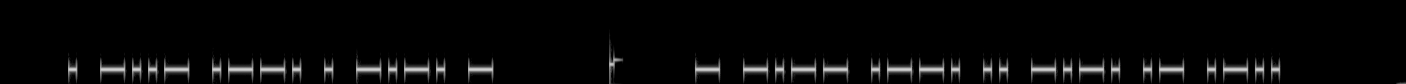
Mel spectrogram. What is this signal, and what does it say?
Morse code, heard as a keyed tone, about 15 wpm, 700 Hz. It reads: EXPECT TYPICAL
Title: Sentences from Top 1100 Words - New Word Drill Alt - 15wpm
